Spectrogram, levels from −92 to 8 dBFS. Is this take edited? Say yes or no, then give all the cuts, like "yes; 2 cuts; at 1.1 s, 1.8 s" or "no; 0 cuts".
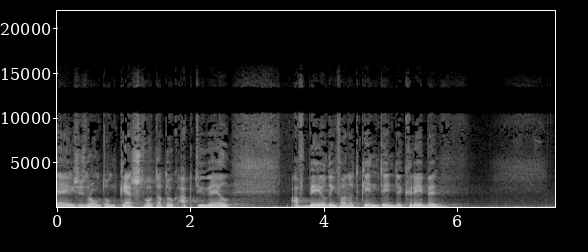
no; 0 cuts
